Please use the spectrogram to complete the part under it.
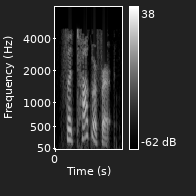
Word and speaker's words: photographer: 但是 photographer, 这个字的重音是在 T-O, 要念 ta 这个地方，而且也不能念成 photographer, 要念成 photographer 才对哦。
